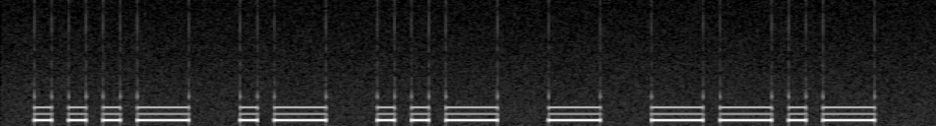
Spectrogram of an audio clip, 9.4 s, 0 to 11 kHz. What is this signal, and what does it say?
Morse code, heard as a keyed tone, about 7 wpm, 550 Hz. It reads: VAUTQ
